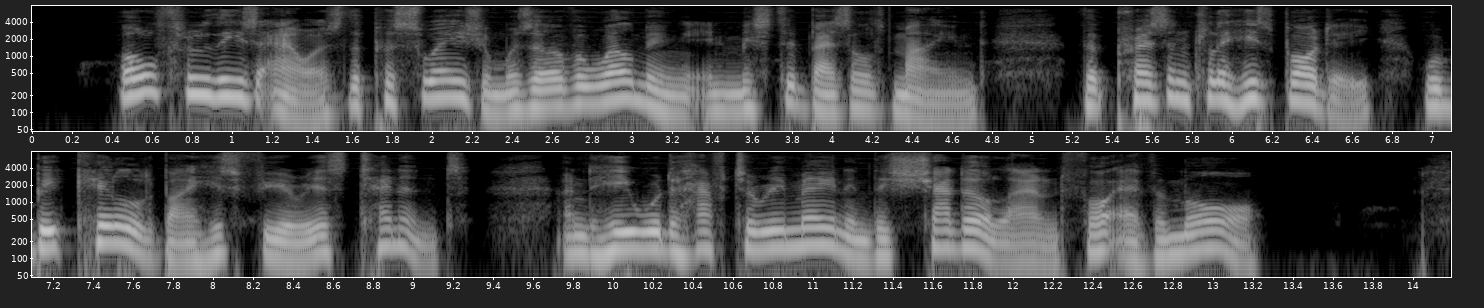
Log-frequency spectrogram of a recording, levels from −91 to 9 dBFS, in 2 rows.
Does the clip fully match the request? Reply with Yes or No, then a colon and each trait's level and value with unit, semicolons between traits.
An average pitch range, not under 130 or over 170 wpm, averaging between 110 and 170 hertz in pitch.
No: wide, 7.2 semitones; average, 150 wpm; low, 135 Hz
